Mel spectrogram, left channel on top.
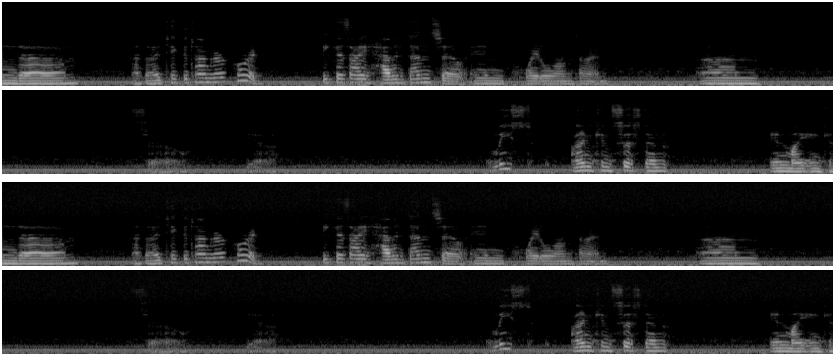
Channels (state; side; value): noise; right; hiss, 17 dB below the sound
